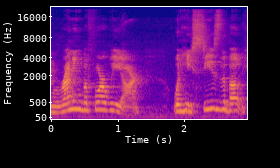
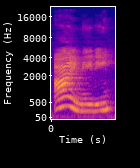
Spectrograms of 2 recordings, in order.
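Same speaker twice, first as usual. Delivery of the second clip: pirate voice; 3 semitones higher, 5 dB louder than usual. A narrator's reading. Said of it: "Henry sounds like a pirate".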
